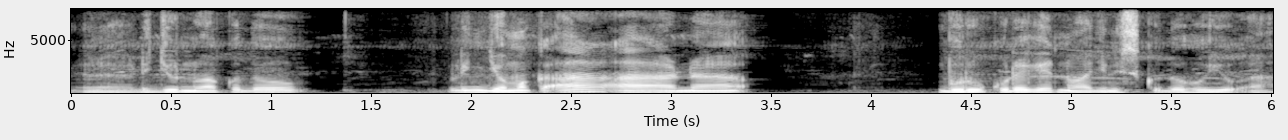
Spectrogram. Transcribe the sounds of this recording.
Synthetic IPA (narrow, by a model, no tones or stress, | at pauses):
ɖid͡ʒuɾnɔwakɔd̪ɔ | liɲd͡ʒɔmakaʔaaːna | buɾukuɾɛɡɛnɔwad͡ʒiniskɔd̪ɔɦujuʔa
